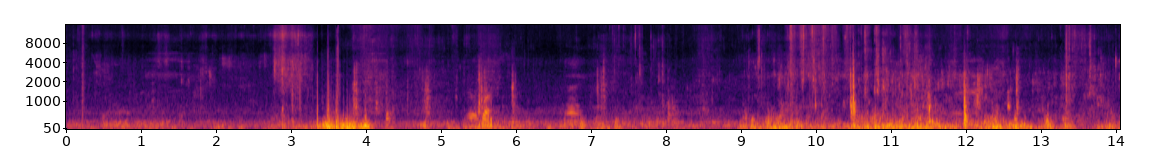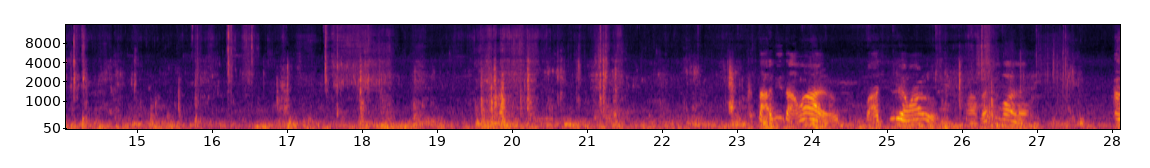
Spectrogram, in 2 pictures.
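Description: Water drips and splashes from a net pulled out of a river.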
